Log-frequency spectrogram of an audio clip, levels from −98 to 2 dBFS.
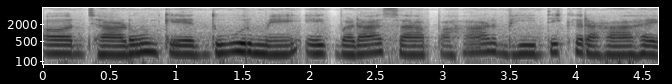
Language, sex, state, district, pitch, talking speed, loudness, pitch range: Hindi, female, Punjab, Fazilka, 185 Hz, 170 wpm, -17 LUFS, 175-195 Hz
